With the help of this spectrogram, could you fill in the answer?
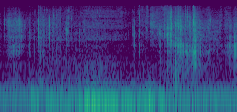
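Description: Bare hands squeeze and crumble solid chunks of pink-tinted white gym chalk (magnesium carbonate) in the palms over a pile of chalk powder. Soft, dry crunching and crinkling crackles rise and fall over a steady low hum. The chunks break down into crumbs.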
